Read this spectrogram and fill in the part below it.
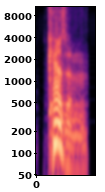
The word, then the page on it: chasm: British English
